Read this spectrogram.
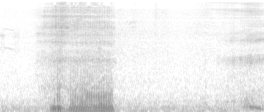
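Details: A puppy sleeping with its eyes open snores once, a low rumbling snore of about half a second, followed by quiet breathing and faint room noise.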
